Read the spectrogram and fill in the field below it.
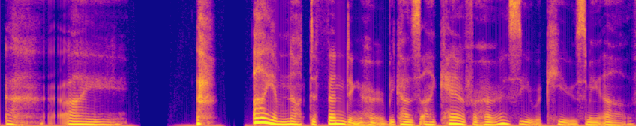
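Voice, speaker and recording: A woman playing a haughty, commanding aristocratic vampire in an ASMR audio roleplay, speaking formally with imperious, deliberate diction. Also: deep voice, warm tone, dry recording, studio quality, full character voice. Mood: defensive, stern.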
